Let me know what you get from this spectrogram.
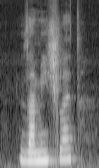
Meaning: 1. to intend, to aim (to fix the mind upon a goal) 2. to think
- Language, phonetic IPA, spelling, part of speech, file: Czech, [ˈzamiːʃlɛt], zamýšlet, verb, Cs-zamýšlet.ogg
